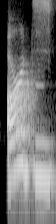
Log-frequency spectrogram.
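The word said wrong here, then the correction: Arzt: how do you say that name? – Arst. – Arst, has Arst been in anything else?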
